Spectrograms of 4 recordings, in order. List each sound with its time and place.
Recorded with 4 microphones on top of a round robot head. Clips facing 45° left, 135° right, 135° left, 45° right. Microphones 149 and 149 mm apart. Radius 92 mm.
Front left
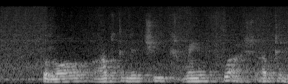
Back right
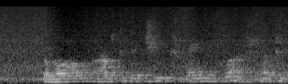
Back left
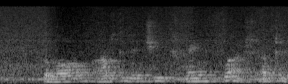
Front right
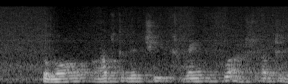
0.4 s a man speaking: 20° right, 1.2 m; by 2.9 s 45° left, 1.6 m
